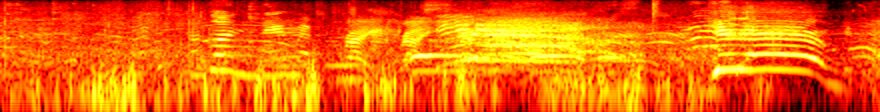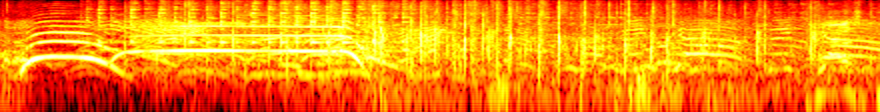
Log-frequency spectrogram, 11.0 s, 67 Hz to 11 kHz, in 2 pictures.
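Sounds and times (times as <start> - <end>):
crowd cheering: 5.2 - 11.0.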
